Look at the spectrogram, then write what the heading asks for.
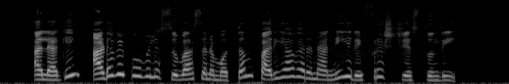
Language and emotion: Telugu, neutral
